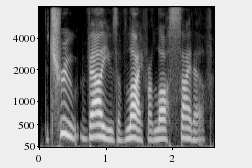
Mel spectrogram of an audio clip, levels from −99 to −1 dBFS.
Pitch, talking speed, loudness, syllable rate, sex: 210 Hz, 205 wpm, -18 LUFS, 4.6 syllables/s, female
